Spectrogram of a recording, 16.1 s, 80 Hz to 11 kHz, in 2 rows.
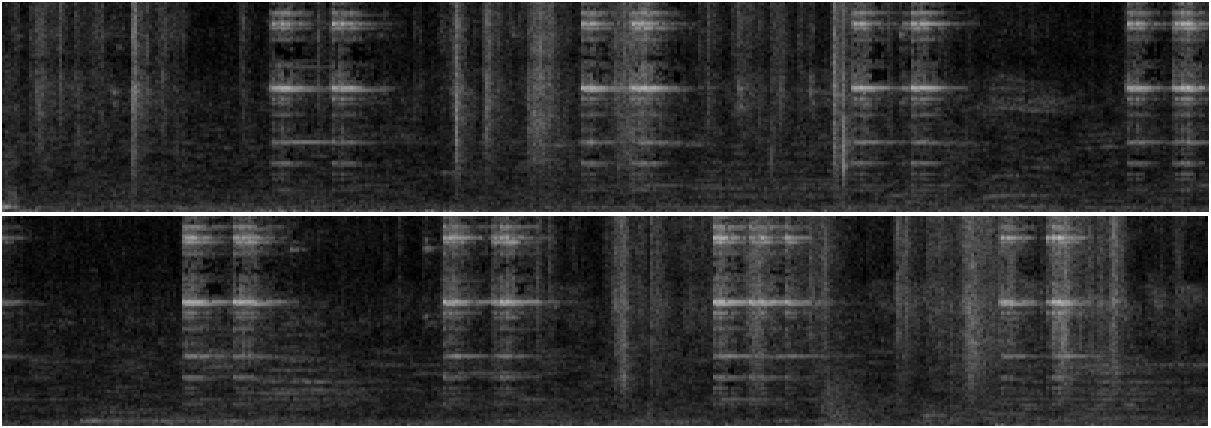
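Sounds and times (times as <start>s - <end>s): bangles clinking: 1.8s - 6.4s, 10.9s - 13.5s, 14.4s - 15.6s.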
